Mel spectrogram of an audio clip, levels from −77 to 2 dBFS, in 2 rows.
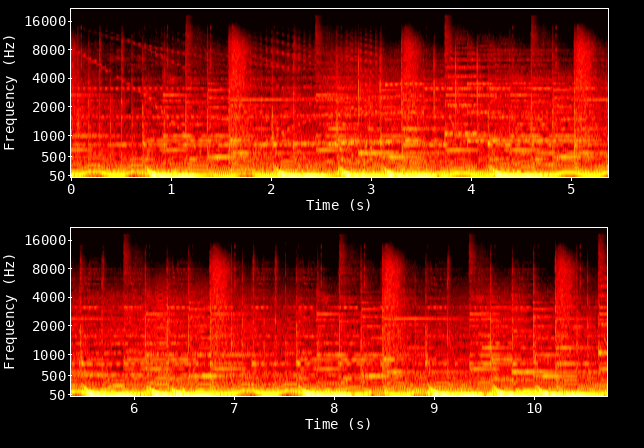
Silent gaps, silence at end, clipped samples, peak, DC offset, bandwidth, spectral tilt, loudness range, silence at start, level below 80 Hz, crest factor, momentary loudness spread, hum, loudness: none; 0 s; under 0.1%; -2 dBFS; under 0.1%; 11.5 kHz; -6 dB/octave; 1 LU; 0 s; -14 dBFS; 12 dB; 7 LU; none; -18 LUFS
